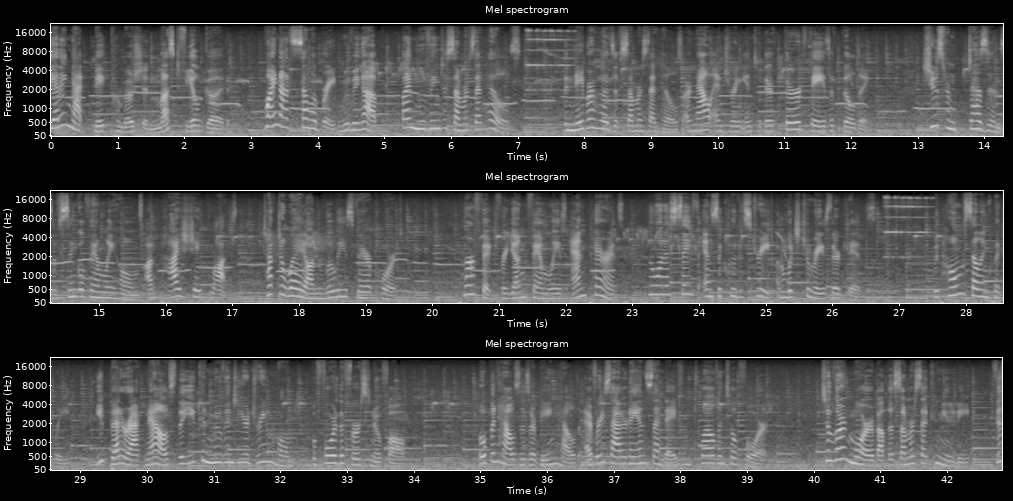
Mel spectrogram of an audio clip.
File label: commercial; summerset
